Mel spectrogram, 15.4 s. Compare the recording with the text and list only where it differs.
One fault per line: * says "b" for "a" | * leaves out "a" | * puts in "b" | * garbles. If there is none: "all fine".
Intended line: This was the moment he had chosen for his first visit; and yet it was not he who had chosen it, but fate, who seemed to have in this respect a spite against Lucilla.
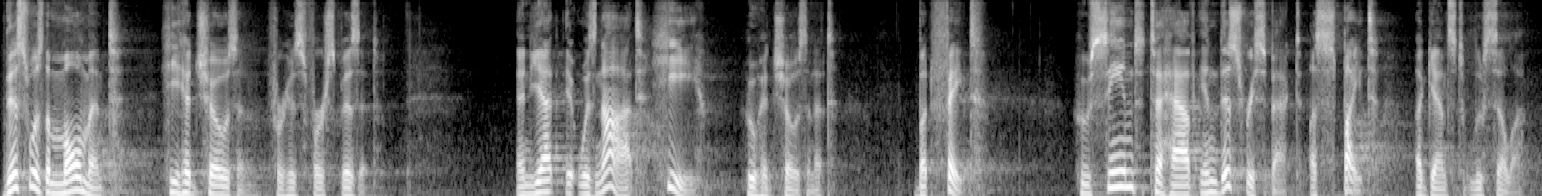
all fine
